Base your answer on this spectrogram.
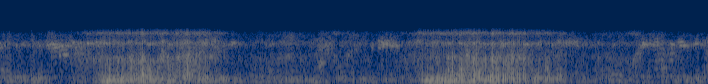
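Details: Soft snoring during sleep: quiet, rough breathing sounds rising and fading in slow cycles over steady room noise.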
